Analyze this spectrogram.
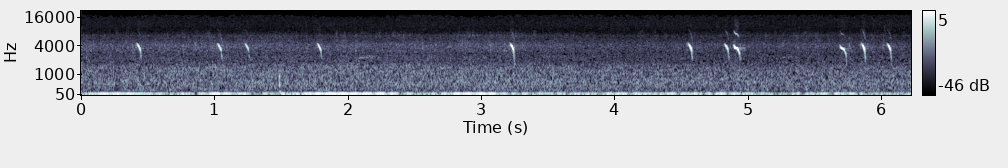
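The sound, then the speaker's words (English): A wild bird gives flight calls, many short, high chirps scattered irregularly and clustering toward the end, over a steady low hum. “Giving louder flight calls now. 3-3 responds.”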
